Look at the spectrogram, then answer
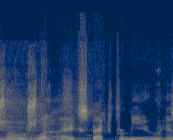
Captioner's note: through translator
